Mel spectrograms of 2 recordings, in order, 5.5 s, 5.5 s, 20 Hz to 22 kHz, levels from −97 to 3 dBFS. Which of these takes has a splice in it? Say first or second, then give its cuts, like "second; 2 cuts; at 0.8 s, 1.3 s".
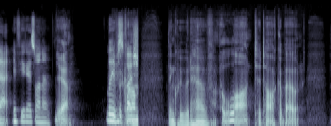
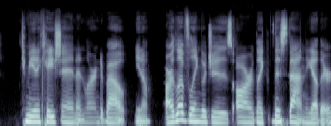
first; 1 cut; at 2.3 s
